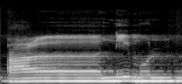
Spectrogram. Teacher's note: আইন অক্ষর, এটা গলার মধ্য থেকে একটু চেপে পড়তে হবে। উপরে খাড়া জবর আছে, এক আলিফ টান দিব এক লেখা দেখে।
